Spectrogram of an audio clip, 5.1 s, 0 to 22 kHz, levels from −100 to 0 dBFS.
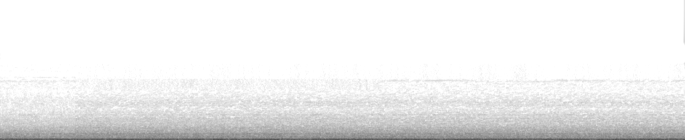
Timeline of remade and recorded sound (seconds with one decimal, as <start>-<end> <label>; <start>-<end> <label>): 0.0-0.4 recorded; 0.4-1.5 remade; 1.5-5.1 recorded

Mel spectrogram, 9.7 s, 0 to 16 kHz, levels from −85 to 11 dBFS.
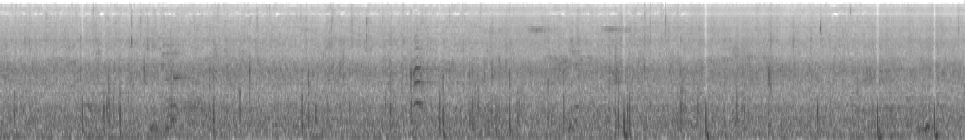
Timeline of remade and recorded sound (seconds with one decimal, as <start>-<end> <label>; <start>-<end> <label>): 0.0-4.9 recorded; 4.9-5.5 remade; 5.5-6.9 recorded; 6.9-7.9 remade; 7.9-8.7 recorded; 8.7-9.7 remade

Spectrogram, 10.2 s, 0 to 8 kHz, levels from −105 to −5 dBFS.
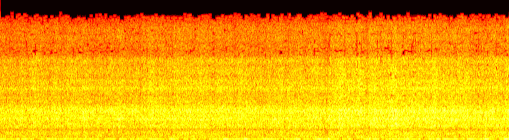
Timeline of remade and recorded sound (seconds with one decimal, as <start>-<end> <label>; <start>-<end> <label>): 0.0-1.4 recorded; 1.4-2.5 remade; 2.5-8.9 recorded; 8.9-9.5 remade; 9.5-10.2 recorded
